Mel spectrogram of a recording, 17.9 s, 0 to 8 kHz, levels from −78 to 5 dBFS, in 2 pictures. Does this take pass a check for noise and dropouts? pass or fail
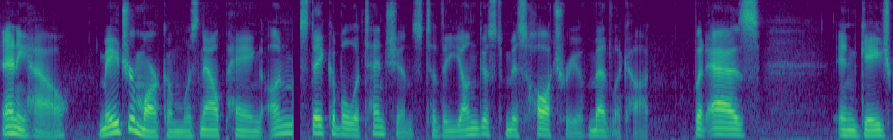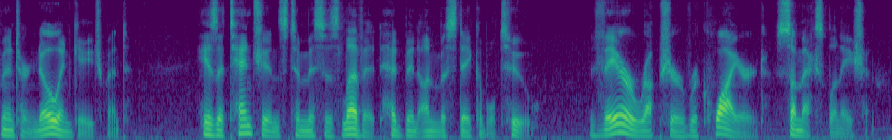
fail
